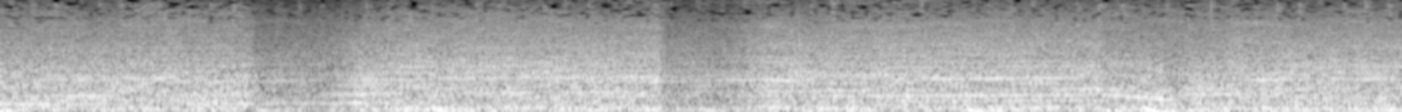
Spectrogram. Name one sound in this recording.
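A sports car engine roars at high revs, dipping briefly at each gear change.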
